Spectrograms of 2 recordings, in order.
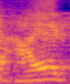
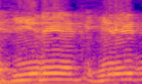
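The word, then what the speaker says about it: hired: ही हायर्ड a donkey, ही यानी वह या उसने हायर्ड, देखिए इसे हायर्ड पढ़ेंगे, आई के साथ आ रहा तो है ना, आयर, ऐसे उसका उच्चारण हायर्ड। ठीक है, हीरेड नहीं पढ़ेंगे, आपको सुनने में बहुत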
